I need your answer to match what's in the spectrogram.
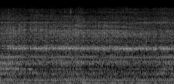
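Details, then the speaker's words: Bandsaw cutting clear pine: an even, high-pitched whine as the teeth bite cleanly through the wood, with a lower-pitched purr at the corners from the bearings supporting the twisting blade; normal cutting. "and you can listen as the saw is cutting here and as i round the corner you'll hear a a lower pitch pearl not the teeth cutting through the wood which is a higher pitch sound"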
